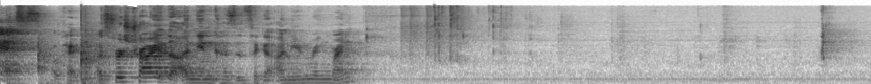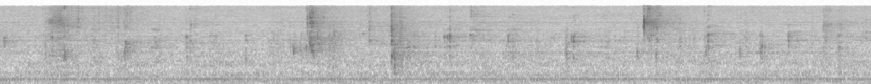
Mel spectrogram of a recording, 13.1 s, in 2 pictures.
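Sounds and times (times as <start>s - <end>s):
person chewing with mouth clicks: 5.2s - 13.0s.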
